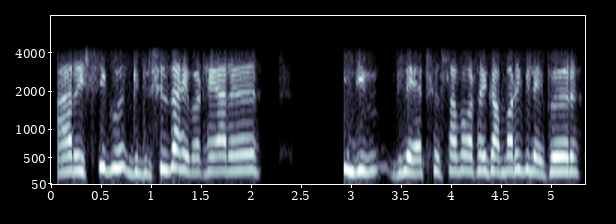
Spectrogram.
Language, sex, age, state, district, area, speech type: Bodo, female, 30-45, Assam, Baksa, rural, conversation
